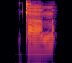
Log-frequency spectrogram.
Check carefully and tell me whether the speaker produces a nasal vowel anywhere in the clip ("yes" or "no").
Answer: no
